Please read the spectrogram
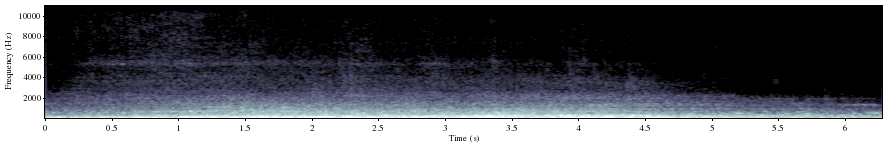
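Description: Bombardier Global Express business jet passing overhead: a low jet rumble that swells to its loudest about four seconds in, then fades away.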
